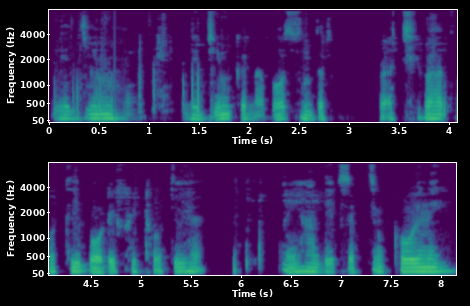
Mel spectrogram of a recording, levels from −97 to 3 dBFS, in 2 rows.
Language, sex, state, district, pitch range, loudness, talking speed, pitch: Hindi, male, Bihar, Sitamarhi, 105-110 Hz, -34 LUFS, 170 wpm, 110 Hz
